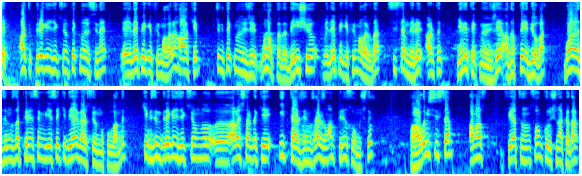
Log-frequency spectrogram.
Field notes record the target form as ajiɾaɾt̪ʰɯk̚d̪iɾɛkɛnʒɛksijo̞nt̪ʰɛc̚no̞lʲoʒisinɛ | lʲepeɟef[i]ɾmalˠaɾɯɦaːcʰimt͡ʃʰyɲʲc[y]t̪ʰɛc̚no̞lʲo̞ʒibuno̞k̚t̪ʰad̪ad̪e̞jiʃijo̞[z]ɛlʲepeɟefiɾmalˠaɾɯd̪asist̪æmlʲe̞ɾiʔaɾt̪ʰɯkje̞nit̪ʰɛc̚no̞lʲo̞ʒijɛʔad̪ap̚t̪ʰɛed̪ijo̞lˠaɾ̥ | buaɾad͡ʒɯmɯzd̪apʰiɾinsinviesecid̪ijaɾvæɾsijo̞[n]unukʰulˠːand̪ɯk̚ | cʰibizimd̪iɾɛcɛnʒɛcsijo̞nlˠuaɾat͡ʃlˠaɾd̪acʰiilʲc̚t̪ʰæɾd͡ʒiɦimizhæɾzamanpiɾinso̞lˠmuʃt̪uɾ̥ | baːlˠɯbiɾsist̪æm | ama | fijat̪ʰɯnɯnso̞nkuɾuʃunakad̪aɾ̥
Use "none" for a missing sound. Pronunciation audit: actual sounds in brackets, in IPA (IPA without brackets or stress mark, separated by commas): i, y, v, n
